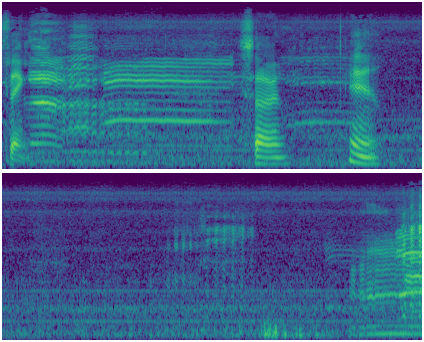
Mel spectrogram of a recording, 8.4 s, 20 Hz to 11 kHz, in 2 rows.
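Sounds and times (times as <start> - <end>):
speech: 0.0 - 1.2, 2.4 - 3.9
sheep bleating: 0.1 - 3.8, 5.8 - 6.8, 7.6 - 8.4.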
